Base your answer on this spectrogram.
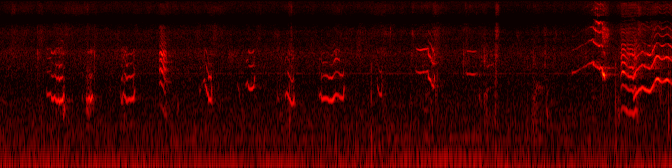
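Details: Active Shiba Inu puppies at a breeder in the Netherlands, giving short high whimpers and yips that bend up and down, scattered through the clip and bunching into a quick wavering run near the end, over a low steady hum.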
